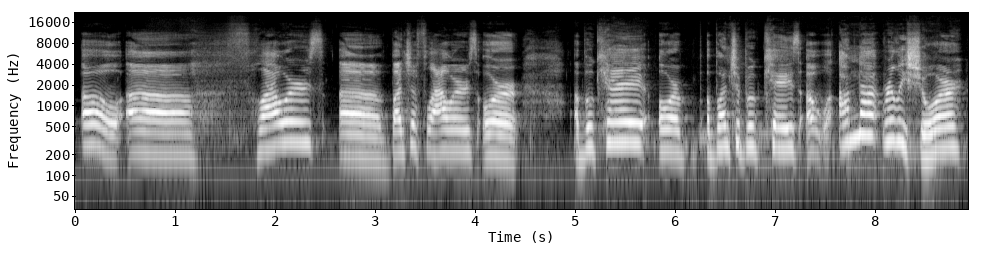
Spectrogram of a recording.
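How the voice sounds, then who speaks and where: A woman's voice: a little high, animated, takes it slowly, slight background noise. An actress playing an awkward, guarded young woman in an audio sitcom, blunt about her own messy life. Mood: flustered. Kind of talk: sitcom audio drama acting.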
